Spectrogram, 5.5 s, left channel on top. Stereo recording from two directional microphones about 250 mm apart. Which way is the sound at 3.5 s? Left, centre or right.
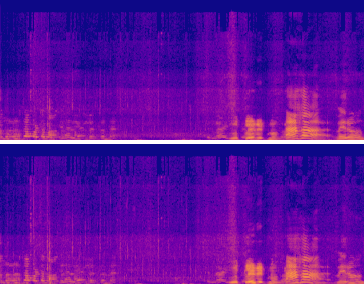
Right.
